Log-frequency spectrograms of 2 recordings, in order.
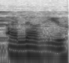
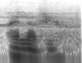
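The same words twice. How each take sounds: First: The phrase is said loudly and forcefully. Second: The phrase is said softly and quietly. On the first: "जोर से बोलो।" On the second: "तो इतने धीरे से क्यों?"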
